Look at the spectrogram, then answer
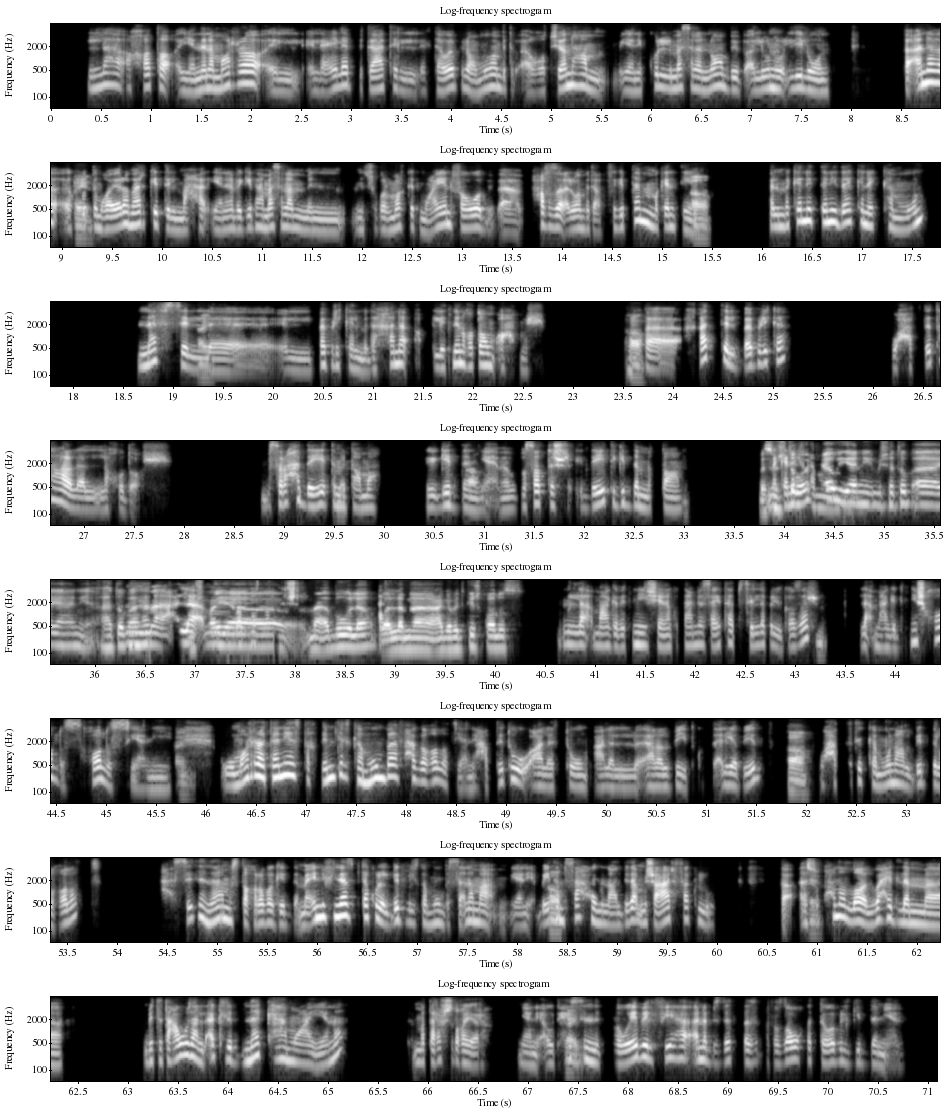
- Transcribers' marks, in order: tapping
- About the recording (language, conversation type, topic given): Arabic, podcast, إيه أكتر توابل بتغيّر طعم أي أكلة وبتخلّيها أحلى؟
